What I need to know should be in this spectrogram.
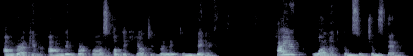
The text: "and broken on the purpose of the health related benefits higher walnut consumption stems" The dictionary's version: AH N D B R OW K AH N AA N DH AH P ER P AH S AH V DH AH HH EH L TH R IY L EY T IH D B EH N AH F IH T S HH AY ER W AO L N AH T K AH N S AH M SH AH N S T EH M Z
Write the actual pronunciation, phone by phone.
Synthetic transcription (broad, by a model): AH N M B R OW K AH N AA N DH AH P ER P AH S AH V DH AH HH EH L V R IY L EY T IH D B EH N AH F IH T S HH AY ER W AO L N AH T K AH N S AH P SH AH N S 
